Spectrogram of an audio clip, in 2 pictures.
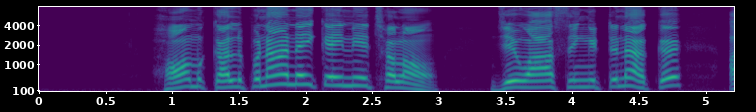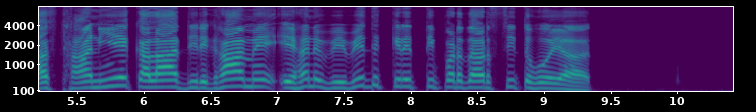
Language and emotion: Maithili, surprised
